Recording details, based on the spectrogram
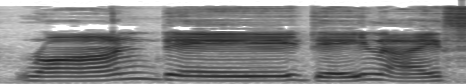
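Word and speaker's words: Ronde de Nice: that this is our Ronde day nice again don't have a stutter that's how you say it but this is our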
